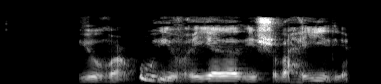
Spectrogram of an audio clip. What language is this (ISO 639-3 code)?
kab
